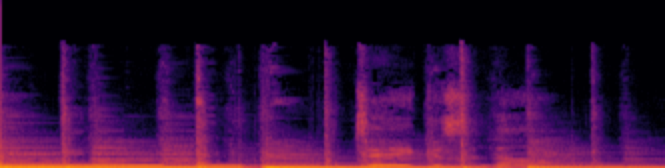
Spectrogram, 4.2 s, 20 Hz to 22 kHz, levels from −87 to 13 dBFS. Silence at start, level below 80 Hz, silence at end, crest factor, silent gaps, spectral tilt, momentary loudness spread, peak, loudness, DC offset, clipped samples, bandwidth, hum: 0 s; -36 dBFS; 0 s; 14 dB; none; -7.5 dB/octave; 9 LU; -4 dBFS; -20 LUFS; under 0.1%; under 0.1%; 15 kHz; none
